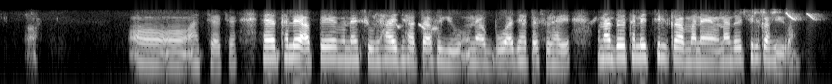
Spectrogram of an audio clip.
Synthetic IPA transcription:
ɔatːʃʰaːtːt͡ʃʰahɛ̃t̪ʰalɛapɛmanɛsuɾɦajd͡ʒaɦaʈaʔɦujumanɛbuad͡ʒaɦaʈaʔsuɾ̤ɦajunad̪ɔt̪ʰalɛt͡ʃilkamanɛunad̪ɔt͡ʃilkaɦujṵʔa̰

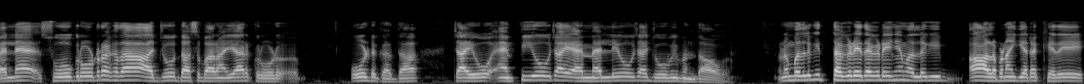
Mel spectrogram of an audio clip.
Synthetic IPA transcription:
pɛːlɛ̃ːsoːk̬əɾoːɽɾəkʰd̪aːəd͡ʒoːd̪əsbaːɾãːjaːɾkəɾoːɽ | oːlɖkəɾd̪aː | t͡ʃaːeːoːɛːmpiːoːt͡ʃaːeɛːmɛːleːoːt͡ʃaːeːd͡ʒoːbiːbənd̪a̰ːo̰ːɡa̰ | nãːmət̪ləbkit̪əkɽeːt̪əkɽeːɛ̃ːmət̪ləbkiaːlbəɽ̃aːiːɛːɾəkʰːeːd̪eː

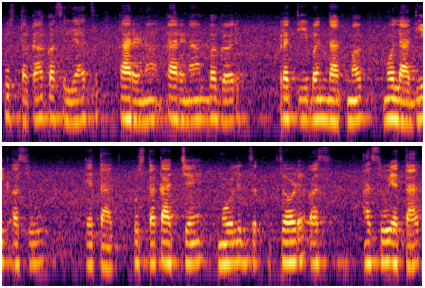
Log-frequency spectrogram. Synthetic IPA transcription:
pust̪əkakəsljat͡s | kaɾɳakaɾɳãbəɡəɾ | pɾət̪ibənd̪ʱat̪mək | molad̪iːkəsũ | jɛt̪at̪ | pust̪əkat͡ɕẽ | molt͡səɽ | əsũjɛt̪at̪

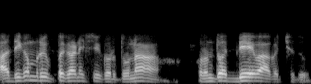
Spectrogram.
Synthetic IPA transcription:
ɐd̪ʱikɐmɾujupːɐkaɳisʋiːkɐɾt̪uːnaː | pɔɾɐnt̪̬uɐd̪jɐjʋaːɡɐt͡ʃʰːut̪ṵ

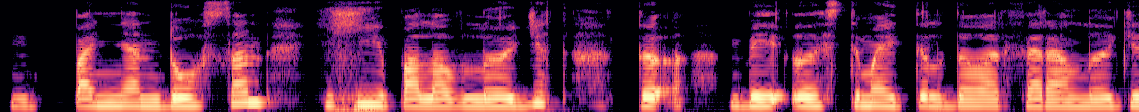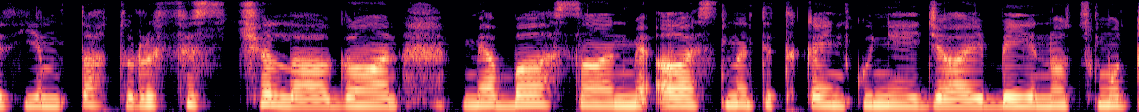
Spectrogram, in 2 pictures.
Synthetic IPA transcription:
pɐnʲːɐnd̪oːsɐnhihiːpɐlɐʋləːɡʲit̪ʰt̪ɨbʲejʔəːsʲt̪imɐjt̪ʲild̪ɑːɾfʲɛɾɐnləːɡʲit̪ʰjimt̪ɐht̪ɾɨfʲist͡ʃʰilɑːɡɑːnmʲɛbɑːsaːnmʲɛʔɑːsʲnɐt̪ʲit̪ʰkɐnʲkunʲeːd͡ʒaːjbejnot͡sʰmut̪

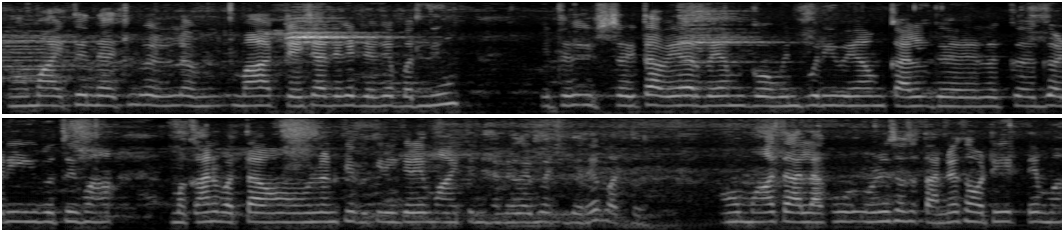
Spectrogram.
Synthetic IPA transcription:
õmãɪt̪ent͡ʃ | mãʈeːʃad͡ʒeked͡ʒɐɡebɐd̪lijũ | ɪt̪sɐɪt̪aʋejaɾbejəmɡoːʋɪnpʊɾiʋejəmkɐl | ɡɐɽibɪt̪ʰumãːmɐkaːnbɐt̪aõʊnənɪ̆kʰefɪkɾĩŋkɐɾemãɪt̪enɦɐlɐɡəɾmẽɐt͡ʃɡɐɾebɐt̪e | õmãːt̪ɐlaːkõʊnːis̬ɔsɐt̪aːnʋẽkʰãʋɐʈʰiɪt̪ẽmãː

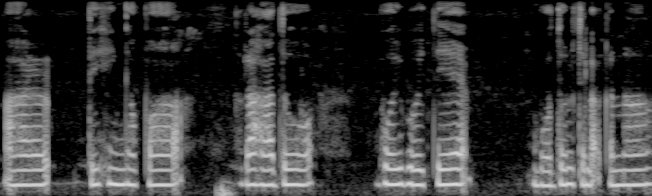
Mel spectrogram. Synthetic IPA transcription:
aɾ | t̪ihiŋɡapa | ɾaɦad̪ɔ | bɔjbɔjt̪ɛ | bɔd̪ɔlt͡ʃala̰ʔkana

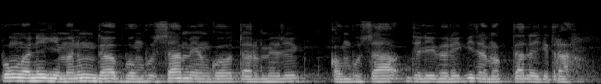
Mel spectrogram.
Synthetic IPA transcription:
puŋaniɡimɐnuŋdɐbɔmpʰusameaŋɡɔtaɾmeɾikːɔmpusadelibaɾiɡidamak̚talajɡet̪ɾa

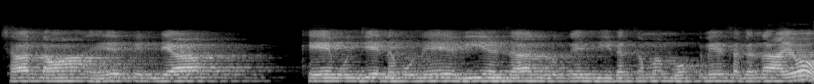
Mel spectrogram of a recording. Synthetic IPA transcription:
t͡ɕʰaːt̪ɐʋ̤ãɦeːɾpɪ̃ndija | kʰeːmʊ̃ɦɪ̃ɲd͡ʑenɐmuːneʋiːɦɐzaːɾɾʊpiənɪ̆d͡ʑiːɾɐkəmmɔːkɪlesɐɡʱə̃nd̪aːɦijoː

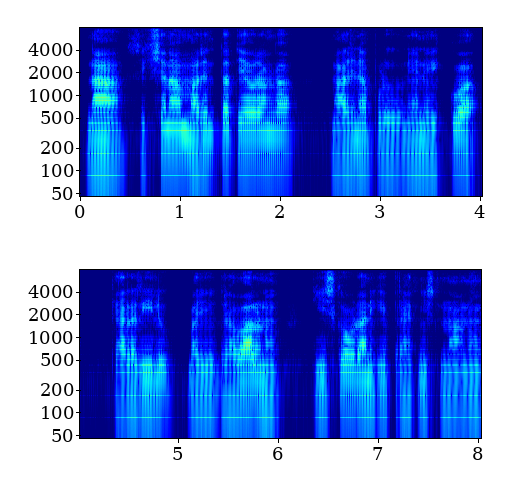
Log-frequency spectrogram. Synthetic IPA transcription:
naːʃikʂɐɳɐmːɐɾint̪ɐt̪iːʋɐɾɐŋɡaː | maːɾinɐpːuɽune̞ːnue̞kːuʋɐ | kaːlɐɾiːlumɐɾijud̪ɾɐʋaːlɐnu | t̪iːsu̥kɔːʋɐɽaːnikipɾɐjɐt̪nist̪unːaːnu

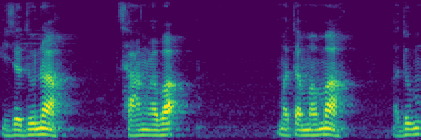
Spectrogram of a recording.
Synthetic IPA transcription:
izɐdunɐ | sʰaŋnɐba | mɐtɐmɐmɐː | dum

